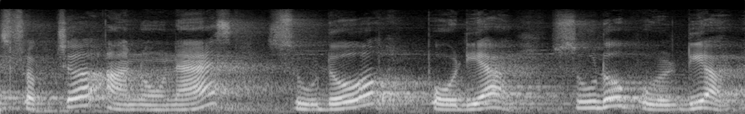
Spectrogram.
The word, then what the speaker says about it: pseudopodia: Pseudopodia, its pronunciation is pseudopodia, and P is a silent.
